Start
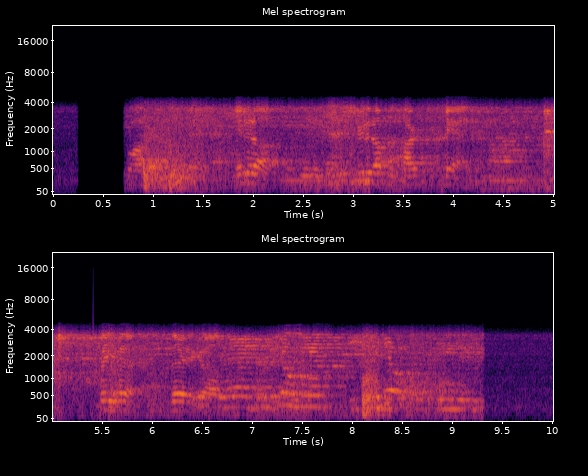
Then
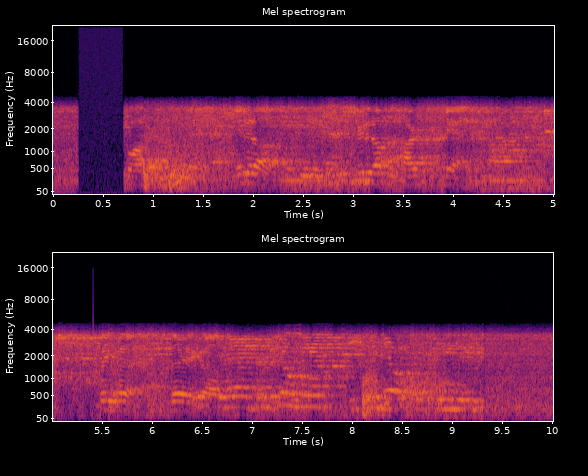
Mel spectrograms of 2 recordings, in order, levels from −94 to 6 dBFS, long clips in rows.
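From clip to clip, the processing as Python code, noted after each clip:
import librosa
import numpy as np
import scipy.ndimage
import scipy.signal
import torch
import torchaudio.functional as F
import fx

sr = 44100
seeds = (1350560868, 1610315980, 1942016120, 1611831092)

y = fx.env_flatten(x, sr, amount_pct=70)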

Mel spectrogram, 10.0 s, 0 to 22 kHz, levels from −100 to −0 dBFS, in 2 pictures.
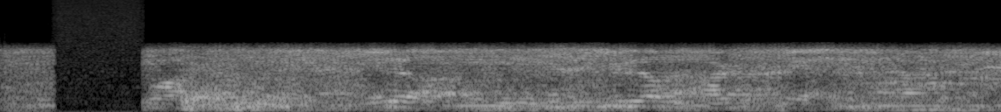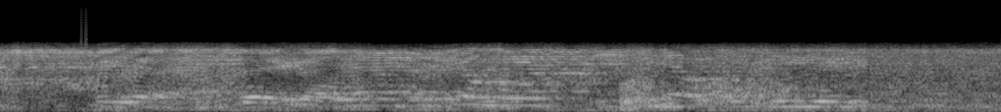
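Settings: y = fx.dynamic_eq(x, sr, hz=120.0, q=1.2, threshold_db=-48.0, ratio=4.0, max_db=6)
y = fx.chorus_voices(y, sr, voices=4, hz=0.61, base_ms=23, depth_ms=3.0, mix_pct=60)
y = F.gain(torch.from_numpy(y), -6.5).numpy()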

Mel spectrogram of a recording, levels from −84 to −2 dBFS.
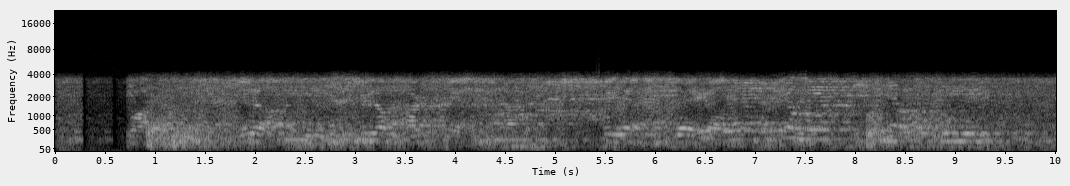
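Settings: y = fx.echo_feedback(x, sr, ms=302, feedback_pct=56, wet_db=-12)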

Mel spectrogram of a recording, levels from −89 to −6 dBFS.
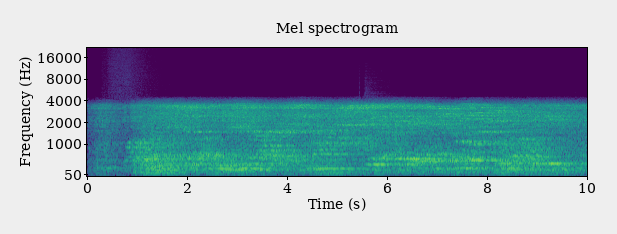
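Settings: y = fx.rev_plate(x, sr, seeds[0], rt60_s=2.3, hf_ratio=0.95, predelay_ms=105, drr_db=-8.5)
y = F.gain(torch.from_numpy(y), 1.5).numpy()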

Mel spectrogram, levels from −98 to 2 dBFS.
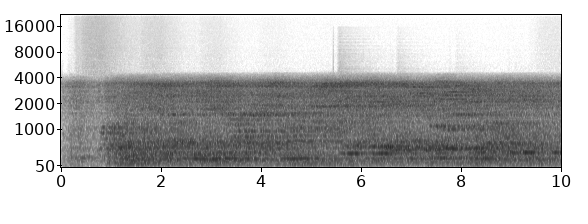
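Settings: y = fx.echo_alternate(x, sr, ms=588, hz=1700.0, feedback_pct=67, wet_db=-5.5)
y = F.gain(torch.from_numpy(y), 6.0).numpy()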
